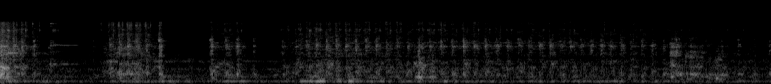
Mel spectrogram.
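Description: A sewing machine stitches thin fabric with a steady, close mechanical whir that runs almost without a break, with small changes in speed and a few brief pauses.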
